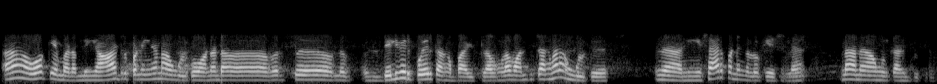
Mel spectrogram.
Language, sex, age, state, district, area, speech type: Tamil, female, 30-45, Tamil Nadu, Chennai, urban, conversation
